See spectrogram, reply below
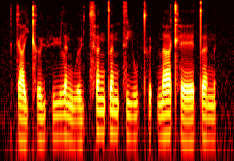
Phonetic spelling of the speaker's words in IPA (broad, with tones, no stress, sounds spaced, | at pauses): k aː˨˩ j kʰ ɵ˨ ɥ h yː˨˧ l ɐ˨˩ ŋ w ɵ˨˧ ɥ t͡sʰ ɐ˥ ŋ t̪ ɐ˧ n t͡s iː˨˥ w t̪ʰ ɵ˧ t̚ n̪ aː˥ kʰ ɛː˨˥ t̪ ɐ˧ n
